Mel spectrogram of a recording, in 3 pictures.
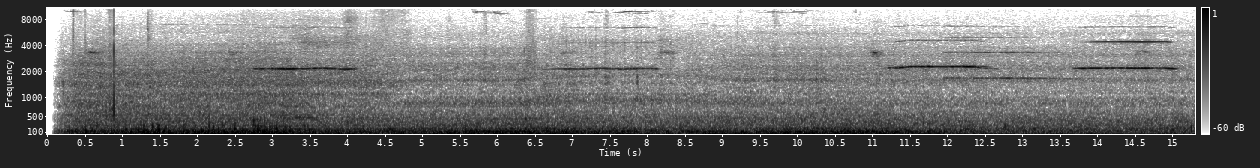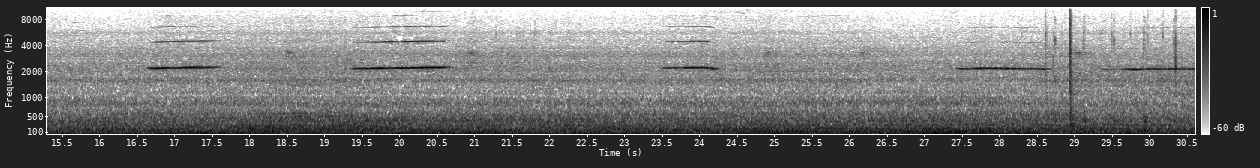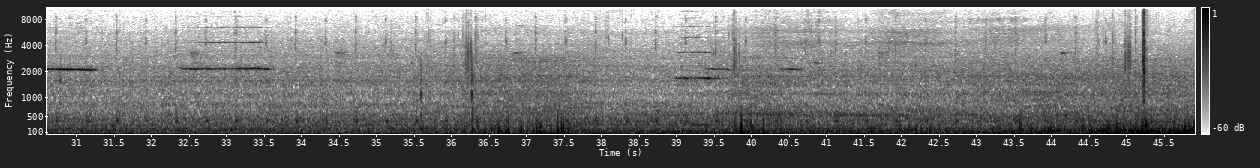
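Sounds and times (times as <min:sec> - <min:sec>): brake pads squealing: 0:02.4 - 0:15.2, 0:16.6 - 0:17.7, 0:19.3 - 0:21.1, 0:23.3 - 0:25.2, 0:27.3 - 0:45.4
low rumble: 0:35.6 - 0:45.9.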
